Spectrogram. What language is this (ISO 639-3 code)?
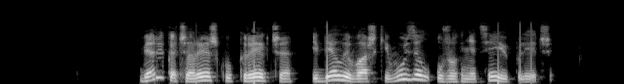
bel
